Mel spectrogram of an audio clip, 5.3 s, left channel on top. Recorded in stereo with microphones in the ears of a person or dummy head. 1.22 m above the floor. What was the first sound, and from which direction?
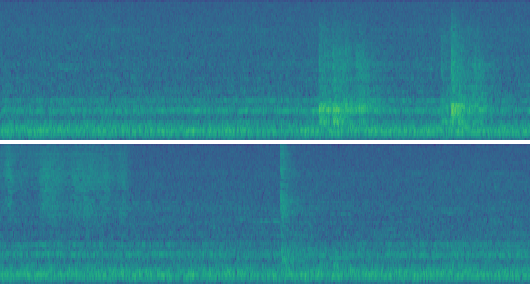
Only background noise.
